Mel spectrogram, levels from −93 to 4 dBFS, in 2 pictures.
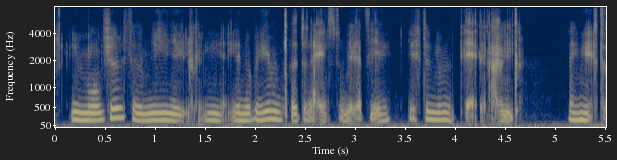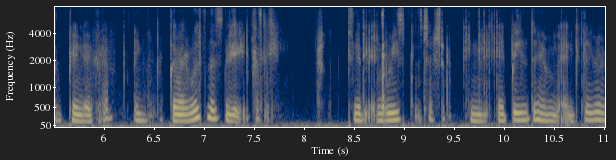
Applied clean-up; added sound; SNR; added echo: neural diffusion model UNIVERSE++.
